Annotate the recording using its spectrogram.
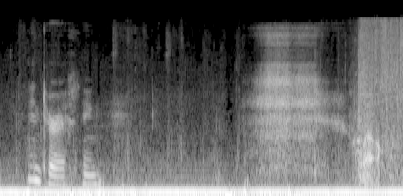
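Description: Footsteps crunch through dry grass and debris.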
